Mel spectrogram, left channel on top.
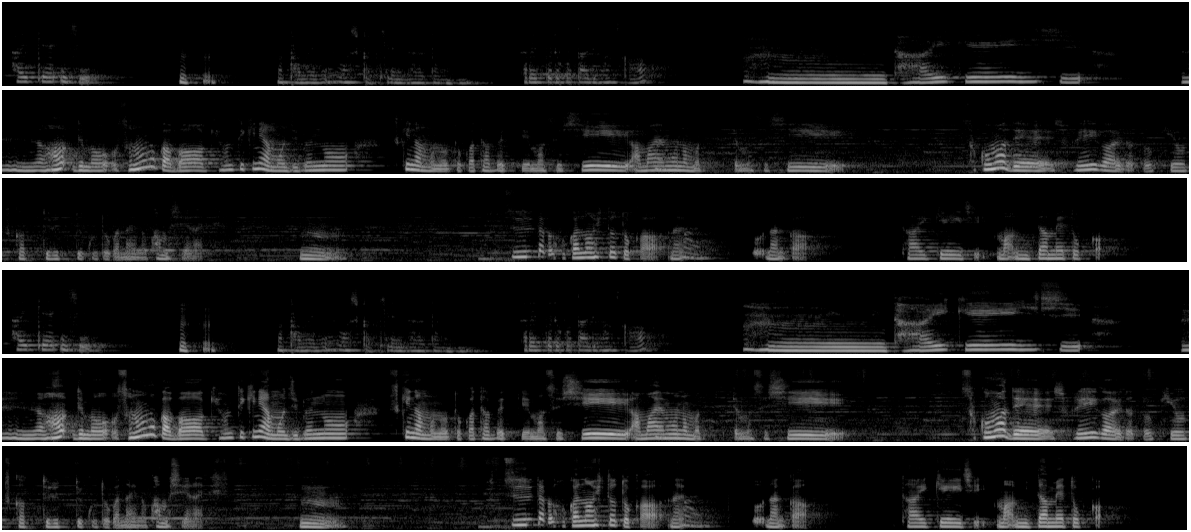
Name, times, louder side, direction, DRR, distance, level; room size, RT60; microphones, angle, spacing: voice 1, 0.1-0.9 2.8-4.7 5.2-6.5 18.4-18.6 28.5-28.9 30.5-30.8, equal, 15° right, 4 dB, 2.3 m, -45 dB
voice 2, 7.4-10.8 11.8-15.5 15.9-18.9 19.2-20.3 21.5-25.7 26.7-27.2 28.8-30.6 31.2-31.8 32.8-34.7, right 3 dB, 70° right, 13 dB, 1.1 m, -31 dB
sound 1, 18.8-28.9, right 2 dB, 40° right, 6.7 m, -54 dB
27.5 x 22.0 x 9.3 m, 0.97 s
head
